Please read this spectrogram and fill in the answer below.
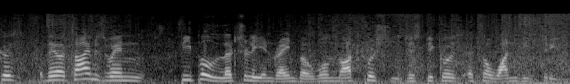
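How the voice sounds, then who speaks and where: A man talks at a fairly quick pace and fairly high pitch with ordinary pitch variation, amid noticeable background noise. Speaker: gaming podcast host. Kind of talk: casual chat. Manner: loud.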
